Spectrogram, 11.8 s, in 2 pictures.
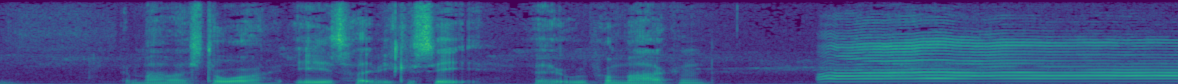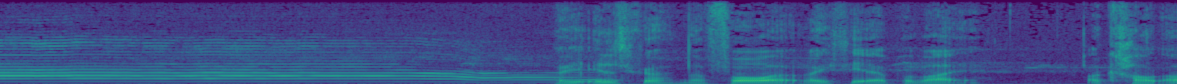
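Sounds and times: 
speech: 0.6 - 3.7, 8.7 - 11.7
man screaming from a tree: 4.1 - 9.0.

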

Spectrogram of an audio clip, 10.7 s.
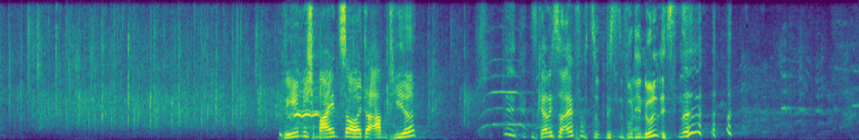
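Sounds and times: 
audience applause: 0.0 - 8.2
laughter: 3.5 - 4.4, 6.3 - 10.7
speech: 3.5 - 5.3, 6.4 - 8.8.

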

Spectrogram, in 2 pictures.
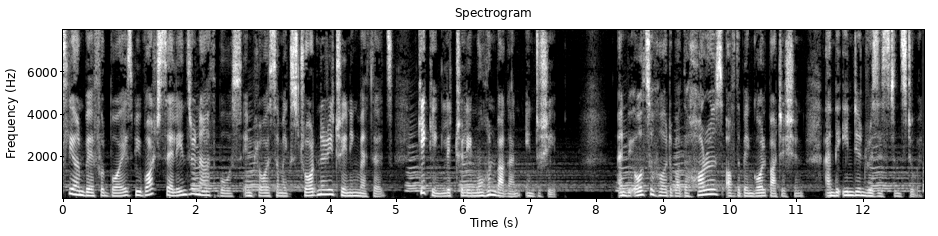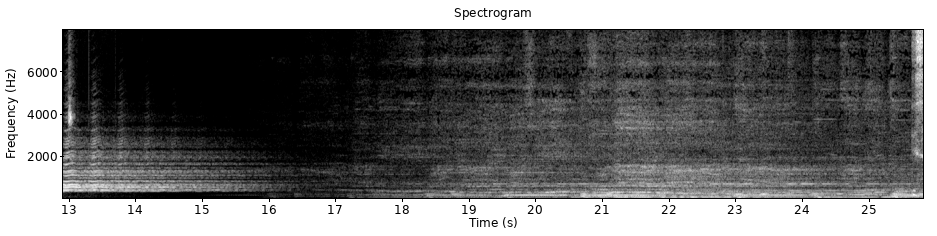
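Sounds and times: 
horn-like notes: 0.0 - 11.1, 12.0 - 25.8
speech: 0.1 - 7.5, 8.3 - 13.2
stadium crowd singing a national anthem: 16.6 - 25.8.

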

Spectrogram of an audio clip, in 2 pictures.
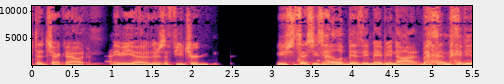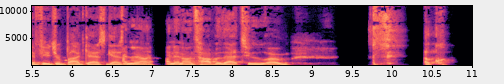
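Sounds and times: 
speech: 0.0 - 2.4, 3.0 - 9.0, 9.7 - 10.8
laughter: 3.1 - 7.6
person sneezing: 9.8 - 10.7.

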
